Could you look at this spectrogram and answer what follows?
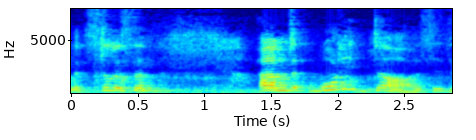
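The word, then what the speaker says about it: psilocin: converted into silicon now some people call it silacin i think it's just a pronunciation thing i call it silicon and what it does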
